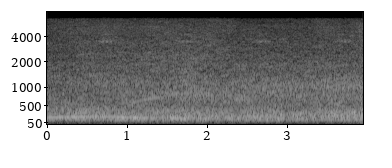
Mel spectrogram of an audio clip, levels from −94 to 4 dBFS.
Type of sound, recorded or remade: recorded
